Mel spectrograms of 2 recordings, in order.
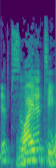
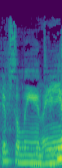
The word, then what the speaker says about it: Ypsilanti: Ypsilanti, Michigan. – You got to do Midwest with the land. – Okay. – Ypsilanti. – Now, I'm sure in 1959 it was the Ypsilanti Center for the Mentally Disturbed or sanitarium or some horrible name for the asylum that they had these three schizophrenic patients at.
